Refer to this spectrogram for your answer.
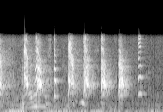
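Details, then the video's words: Puppy barking at a fake alligator head holding its teddy bear; rapid series of high, sharp yaps, about seven in three seconds, with a person talking faintly. "puppy barking at alligator"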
